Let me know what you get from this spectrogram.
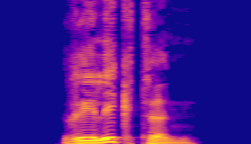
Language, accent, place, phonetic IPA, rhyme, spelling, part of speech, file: German, Germany, Berlin, [ʁeˈlɪktn̩], -ɪktn̩, Relikten, noun, De-Relikten.ogg
- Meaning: dative plural of Relikt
